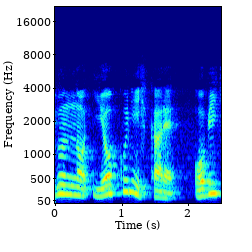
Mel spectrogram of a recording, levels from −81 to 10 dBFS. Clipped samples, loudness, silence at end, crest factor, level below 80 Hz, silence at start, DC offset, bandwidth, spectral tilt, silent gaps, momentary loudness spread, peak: under 0.1%; -26 LUFS; 0 s; 16 dB; -78 dBFS; 0 s; under 0.1%; 6.6 kHz; -8 dB/octave; none; 6 LU; -10 dBFS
